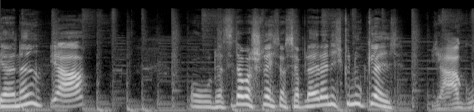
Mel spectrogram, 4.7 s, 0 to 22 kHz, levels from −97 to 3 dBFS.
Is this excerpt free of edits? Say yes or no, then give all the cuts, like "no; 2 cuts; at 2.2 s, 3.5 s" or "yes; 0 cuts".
yes; 0 cuts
